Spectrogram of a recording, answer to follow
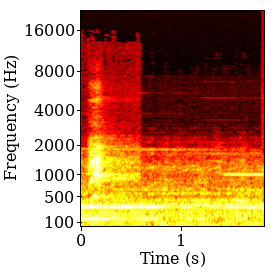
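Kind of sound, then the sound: animal, several dogs barking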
